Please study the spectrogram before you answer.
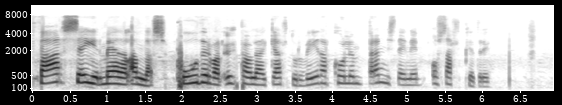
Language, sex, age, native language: Icelandic, female, 20-29, Icelandic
